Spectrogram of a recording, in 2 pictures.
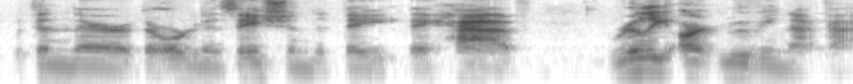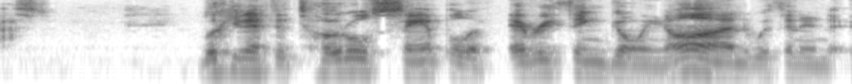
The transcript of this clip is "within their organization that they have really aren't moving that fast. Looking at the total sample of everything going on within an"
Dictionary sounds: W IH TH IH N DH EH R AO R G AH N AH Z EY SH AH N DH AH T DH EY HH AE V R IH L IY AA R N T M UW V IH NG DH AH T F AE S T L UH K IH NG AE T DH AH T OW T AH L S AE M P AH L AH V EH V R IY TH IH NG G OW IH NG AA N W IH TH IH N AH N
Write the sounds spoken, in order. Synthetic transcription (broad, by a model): W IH TH IH N DH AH R AO R G AH N AH Z EY SH AH N DH AH T DH EY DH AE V R IH L IY AA R N M UW V IH NG DH AH T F AE S T L UH K IH NG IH T DH AH T OW T L S AE M P L AH V EH V R IY TH IH NG G OW IH NG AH N W IH TH IH N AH N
